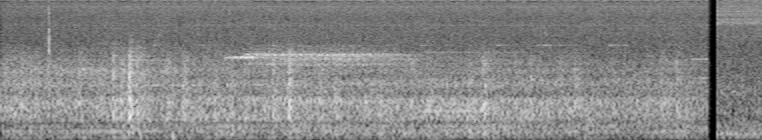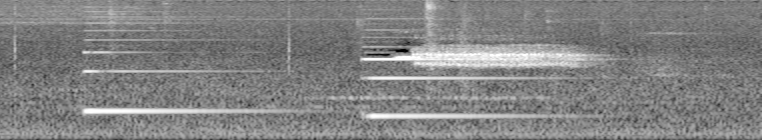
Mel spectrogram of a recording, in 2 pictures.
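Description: Train running over the rails with a rattling clatter of wheels on the track. This cuts to a low steady hum, over which a two-note falling electronic chime sounds, ding then dong, each note ringing on and fading slowly.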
